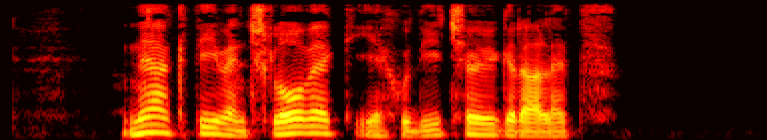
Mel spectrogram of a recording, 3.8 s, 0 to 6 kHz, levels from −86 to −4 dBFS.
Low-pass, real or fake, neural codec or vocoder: 5.4 kHz; real; none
